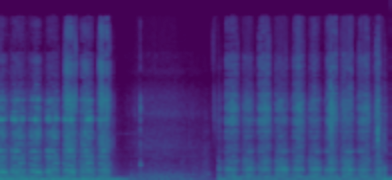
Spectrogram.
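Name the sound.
medium file rasping a guitar nut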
